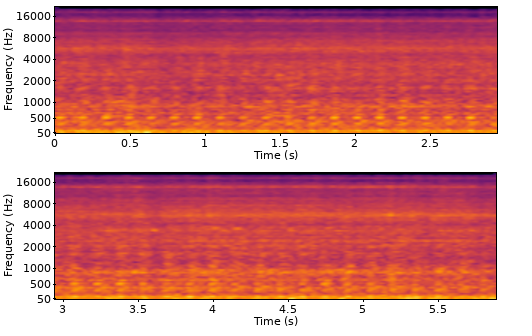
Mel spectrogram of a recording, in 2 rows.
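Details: All-original 1962 Chevrolet C20 3/4-ton pickup, automatic, sat over 60 years, running on choke after replacing fuel pump (suspected failed diaphragm): steady, slightly lumpy idle with even beat, no misses.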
